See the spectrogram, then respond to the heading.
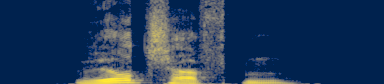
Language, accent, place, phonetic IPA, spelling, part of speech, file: German, Germany, Berlin, [ˈvɪʁtʃaftn̩], Wirtschaften, noun, De-Wirtschaften.ogg
- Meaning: plural of Wirtschaft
